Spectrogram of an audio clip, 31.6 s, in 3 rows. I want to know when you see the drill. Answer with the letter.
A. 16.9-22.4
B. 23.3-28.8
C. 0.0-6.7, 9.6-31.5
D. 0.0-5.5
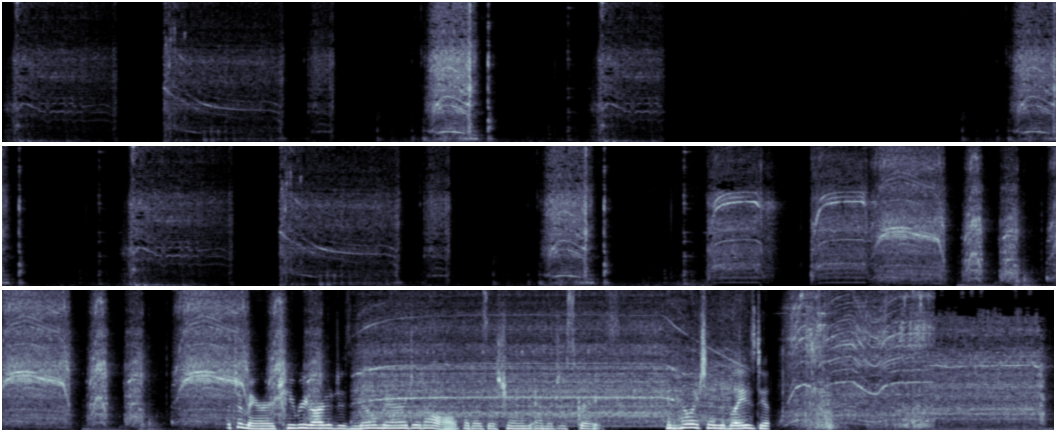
C.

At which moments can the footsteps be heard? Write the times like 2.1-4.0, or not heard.
not heard.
